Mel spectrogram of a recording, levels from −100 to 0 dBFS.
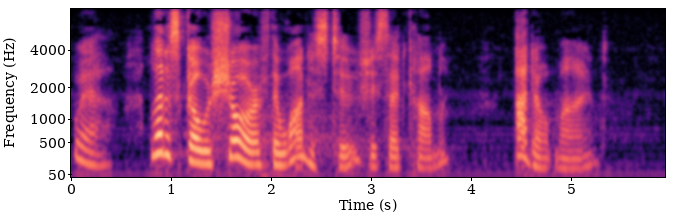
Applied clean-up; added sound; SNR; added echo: none; none; none; none.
